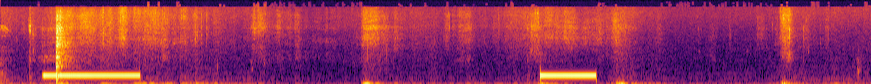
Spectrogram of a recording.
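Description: A telephone ringback tone sounds twice while a call is placed: two steady one-second beeps separated by a long pause, with faint background rustling and a few soft knocks.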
